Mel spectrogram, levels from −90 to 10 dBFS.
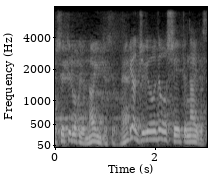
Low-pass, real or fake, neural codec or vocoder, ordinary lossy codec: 7.2 kHz; real; none; none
